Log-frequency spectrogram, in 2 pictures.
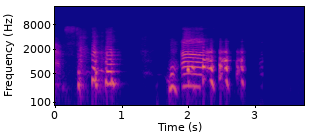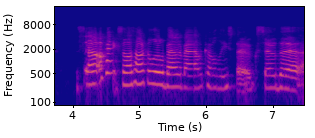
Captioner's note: chuckles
